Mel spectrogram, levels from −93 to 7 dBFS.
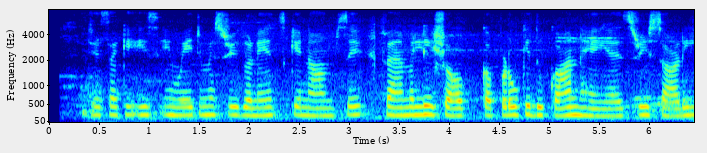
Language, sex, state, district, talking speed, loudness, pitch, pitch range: Bhojpuri, female, Bihar, Saran, 185 wpm, -32 LUFS, 215 Hz, 200-220 Hz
